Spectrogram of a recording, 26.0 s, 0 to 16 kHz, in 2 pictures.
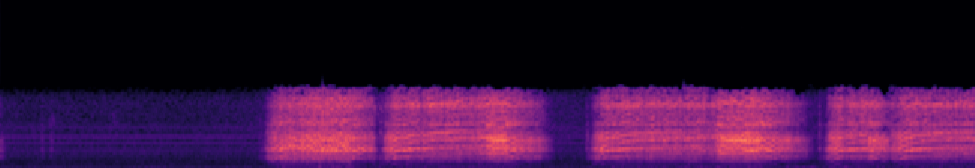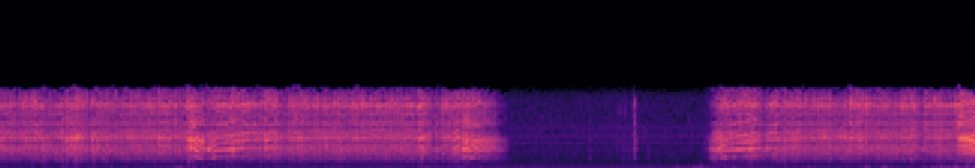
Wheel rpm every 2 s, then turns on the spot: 10, 20, 120, 110, 160, 80, 170, 180, 180, 140, 0, 110, 200.
0-2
